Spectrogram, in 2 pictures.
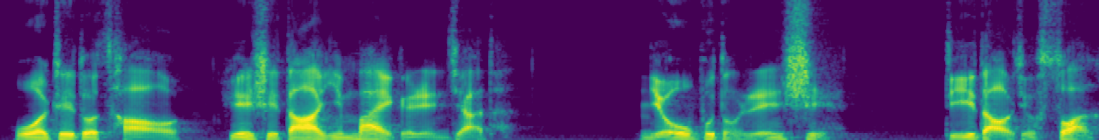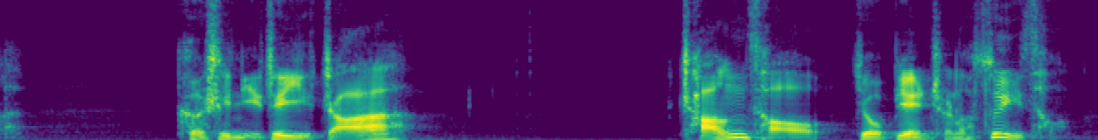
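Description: A sly, bullying village husband who sneers through his words and barks when crossed, voiced by a man reading a folk story. His pitch swings widely between a low purr and loud outbursts. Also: exaggerated voice. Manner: mocking, barking when angry.

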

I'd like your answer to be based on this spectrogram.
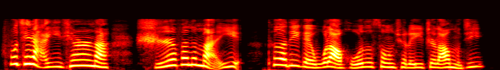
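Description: A woman's voice: on the high side, expressive, brisk, fairly bright tone, dry recording. A woman from Henan telling a folksy comic tale in a chatty way, speaking directly to her listeners. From Henan, China. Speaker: storyteller. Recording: dull, dry lo-fi recording.

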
